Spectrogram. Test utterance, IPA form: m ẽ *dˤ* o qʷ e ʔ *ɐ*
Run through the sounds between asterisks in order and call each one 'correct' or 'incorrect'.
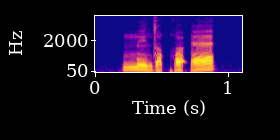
incorrect, incorrect

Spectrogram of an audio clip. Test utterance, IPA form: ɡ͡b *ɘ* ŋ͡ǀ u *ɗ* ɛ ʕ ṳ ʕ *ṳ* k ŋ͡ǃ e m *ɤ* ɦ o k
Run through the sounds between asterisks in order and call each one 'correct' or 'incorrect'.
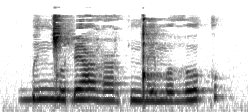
correct, correct, correct, incorrect

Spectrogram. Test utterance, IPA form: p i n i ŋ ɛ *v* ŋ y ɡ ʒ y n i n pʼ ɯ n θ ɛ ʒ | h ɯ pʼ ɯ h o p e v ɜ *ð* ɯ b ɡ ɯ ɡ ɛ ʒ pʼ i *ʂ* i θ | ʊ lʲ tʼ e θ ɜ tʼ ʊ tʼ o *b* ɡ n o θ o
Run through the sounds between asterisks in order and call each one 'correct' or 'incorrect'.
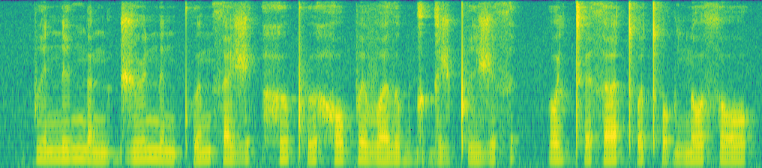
incorrect, correct, incorrect, incorrect

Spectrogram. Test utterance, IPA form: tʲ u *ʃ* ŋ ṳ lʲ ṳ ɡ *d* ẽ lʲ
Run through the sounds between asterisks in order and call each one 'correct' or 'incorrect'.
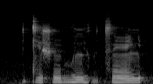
correct, incorrect

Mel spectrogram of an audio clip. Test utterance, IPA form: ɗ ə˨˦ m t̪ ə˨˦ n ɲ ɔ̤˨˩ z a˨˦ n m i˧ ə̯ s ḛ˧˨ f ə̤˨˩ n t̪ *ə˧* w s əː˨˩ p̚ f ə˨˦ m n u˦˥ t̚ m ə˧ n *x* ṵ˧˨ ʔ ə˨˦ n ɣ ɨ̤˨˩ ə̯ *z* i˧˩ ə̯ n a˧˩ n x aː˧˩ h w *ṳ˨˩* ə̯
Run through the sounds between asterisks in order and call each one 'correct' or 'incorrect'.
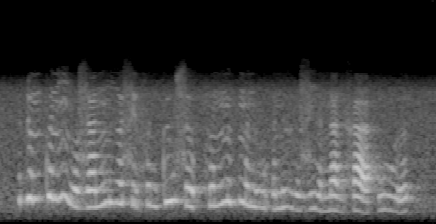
incorrect, incorrect, correct, incorrect

